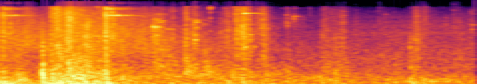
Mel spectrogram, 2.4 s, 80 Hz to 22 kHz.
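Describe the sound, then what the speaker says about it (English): Rapid bursts of heavy bolt pistol gunfire in a Warhammer 40K video game, several loud close shots in the first second trailing into a dense, noisy rumble of continued fire. "I love the heavy bolt pistol."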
